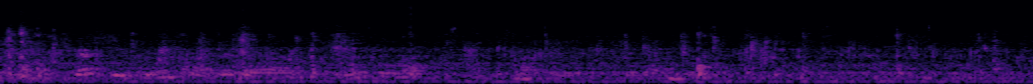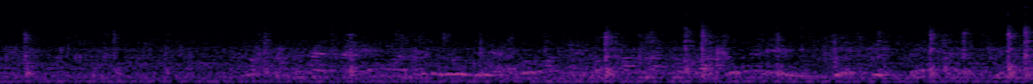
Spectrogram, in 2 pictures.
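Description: Tibetan mastiff puppies eating side by side from metal bowls: faint chewing and small clicks against the bowls, mixed with soft whimpering, cooing puppy grunts.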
